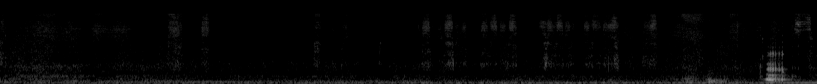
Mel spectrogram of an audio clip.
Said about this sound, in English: I'm just going to write them down just so you'll have reference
